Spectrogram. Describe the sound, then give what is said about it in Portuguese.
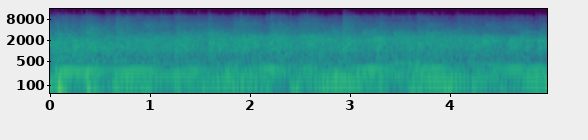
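A church audience claps for Jesus steadily for several seconds, the dense applause fairly even, with a low sustained hum or keyboard drone beneath it and no talking. “Você pode aplaudir Jesus por essa palavra?”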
